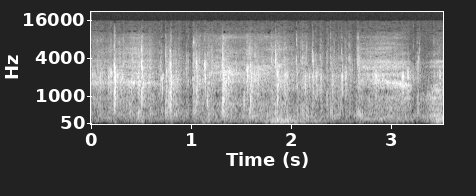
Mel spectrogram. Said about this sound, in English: Come on, somebody ought to just give the Lord a hand clap of praise.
